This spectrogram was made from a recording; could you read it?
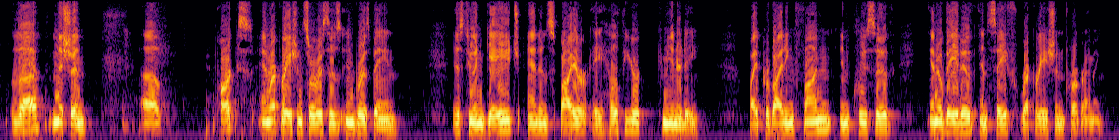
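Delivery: slow, deliberate reading with pauses between phrases. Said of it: "read it again slowly".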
